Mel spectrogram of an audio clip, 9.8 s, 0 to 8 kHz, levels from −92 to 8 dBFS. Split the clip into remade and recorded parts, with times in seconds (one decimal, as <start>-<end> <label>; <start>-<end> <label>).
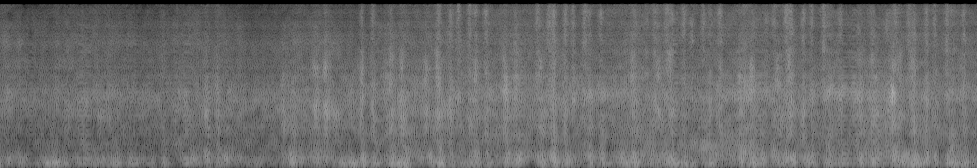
0.0-9.8 remade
